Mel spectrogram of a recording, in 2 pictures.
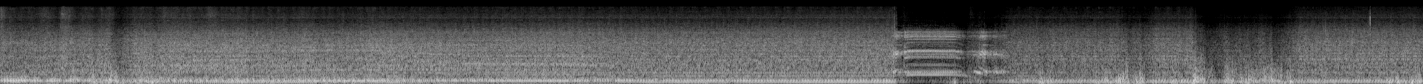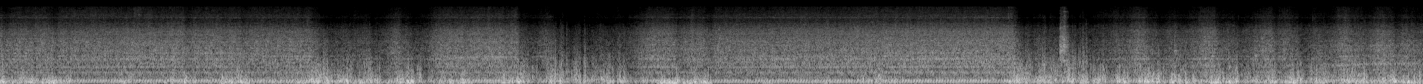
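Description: Engine of a 1931 Swift Crusader catching after being hand-started at the front of the car, then idling steadily. About nine seconds in a brief horn-like toot sounds over it.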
